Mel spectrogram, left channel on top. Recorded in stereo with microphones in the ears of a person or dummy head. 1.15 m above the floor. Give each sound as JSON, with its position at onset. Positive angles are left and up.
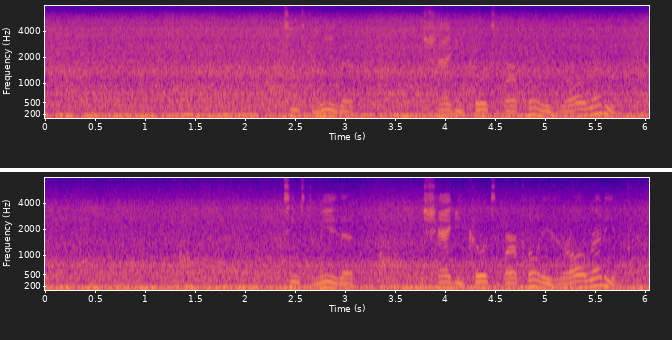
{"t": 2.4, "sound": "a man speaking", "side_deg": -15}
